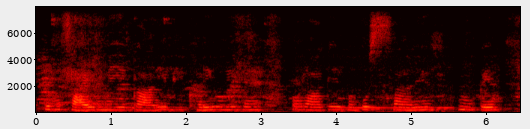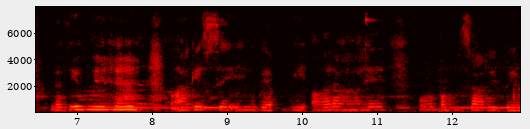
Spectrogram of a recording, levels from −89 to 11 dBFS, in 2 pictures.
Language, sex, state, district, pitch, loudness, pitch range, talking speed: Hindi, female, Maharashtra, Pune, 220 Hz, -43 LUFS, 210-235 Hz, 130 wpm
